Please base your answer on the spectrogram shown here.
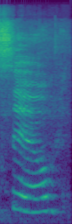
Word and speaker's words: Sioux: it lakota and the other one is sue but it doesn't spell like s-u-e like a name it's s-o-i there might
